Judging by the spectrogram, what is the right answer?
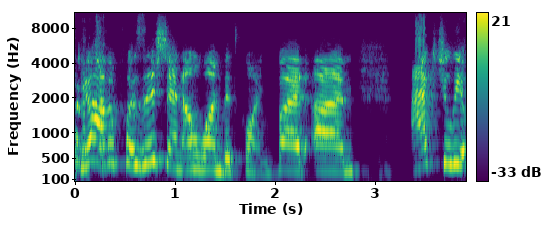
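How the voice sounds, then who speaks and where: Raising and projecting her voice, a woman with a non-native accent speaks at a high pitch in a bright, sharp tone with very wide pitch swings. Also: quiet background. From Iran. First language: not English. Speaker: cryptocurrency expert. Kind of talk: podcast interview.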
